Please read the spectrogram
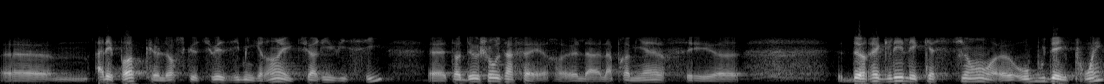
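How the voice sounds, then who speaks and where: Speaking at a very slow pace, a man with an Alsatian accent uses a medium pitch, lively intonation, and big swings in loudness. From Alsace, then Quebec from the 1950s. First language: Alsatian (speaking French). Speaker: author and historian. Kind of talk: interview. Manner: hesitant, many fillers.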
